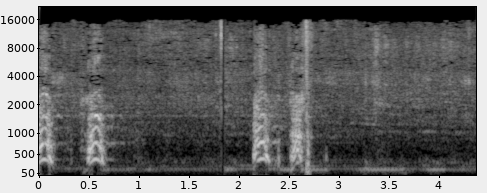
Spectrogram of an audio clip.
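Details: Dog barking loud in a garden, two quick barks half a second apart, then a pause and another close pair of harsh barks, over a faint low steady hum.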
